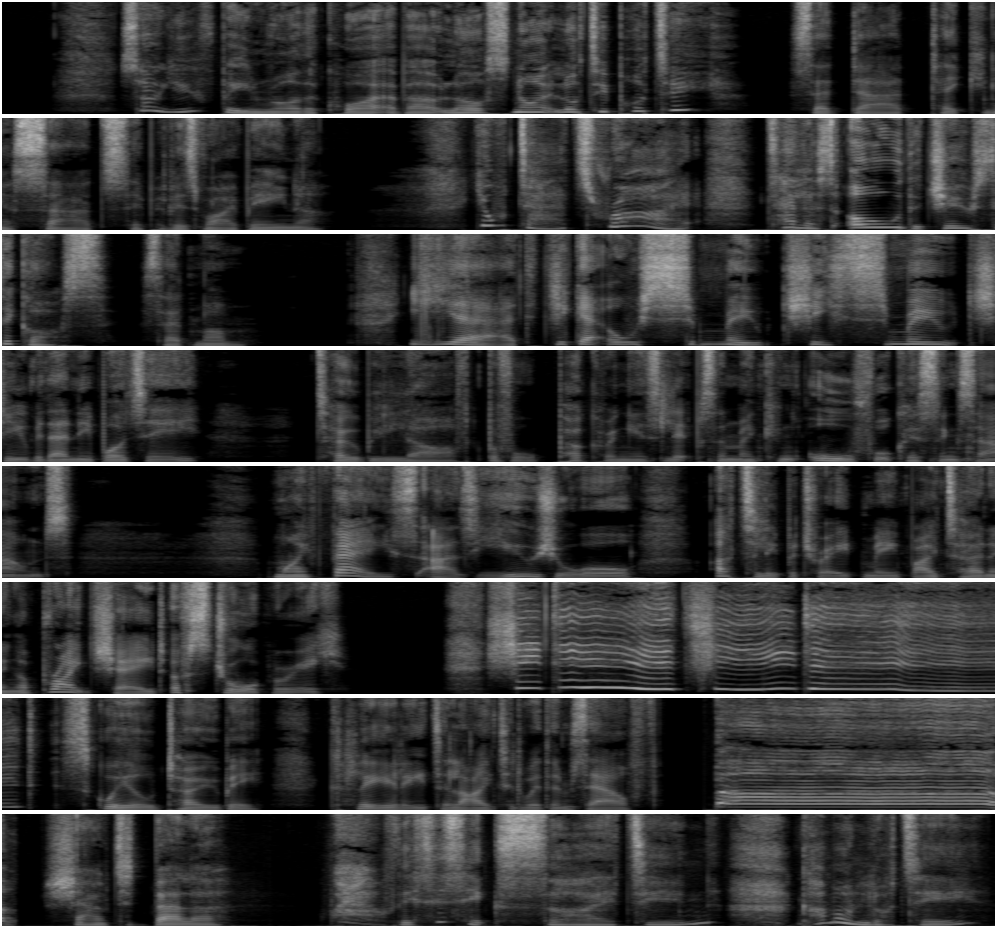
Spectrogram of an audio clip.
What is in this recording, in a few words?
Audiobook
